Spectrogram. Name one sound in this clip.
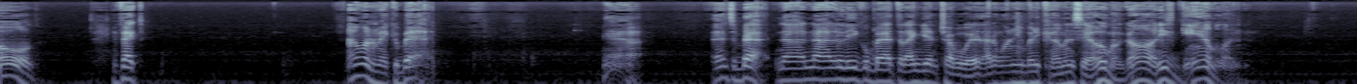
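An older man talks with animation close to a microphone, in short bursts.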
